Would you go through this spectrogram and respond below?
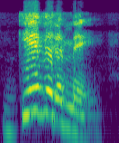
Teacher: example give it to me the only big change comes from the t's being pronounced as D's and this happens because the t's fall between two vowel sounds if you remember an American pronunciation when T's fall between two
